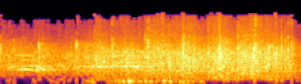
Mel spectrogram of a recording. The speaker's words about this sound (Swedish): Visst är de bra, de som sjunger. Ge dem en applåd. Kom igen!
